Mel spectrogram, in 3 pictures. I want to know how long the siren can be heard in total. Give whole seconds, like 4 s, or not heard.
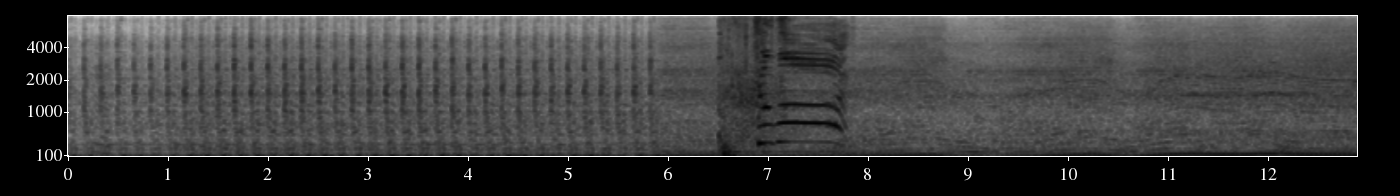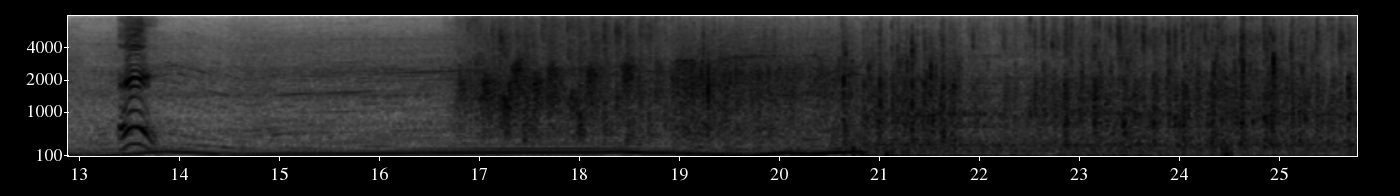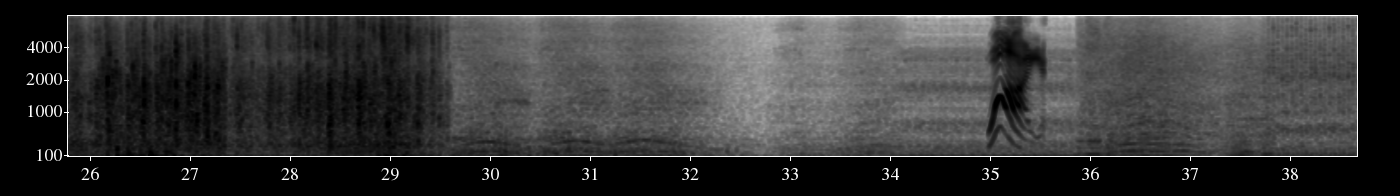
not heard.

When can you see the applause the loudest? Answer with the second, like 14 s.
27 s.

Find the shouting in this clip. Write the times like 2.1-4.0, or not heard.
6.5-7.8, 13.3-13.8, 35.0-35.5.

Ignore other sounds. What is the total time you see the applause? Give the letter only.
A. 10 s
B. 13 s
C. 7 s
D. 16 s
B.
